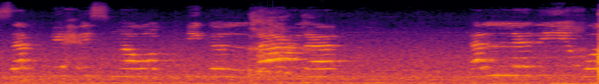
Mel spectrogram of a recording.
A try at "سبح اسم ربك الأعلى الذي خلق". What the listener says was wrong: আল্লাযী হবে না আল্লাযী হলে হামজাটা একটু মোটা হয়ে যায় কি হবে আল্লাযী পাতলা করতে হবে আল্লাযী হ্যাঁ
